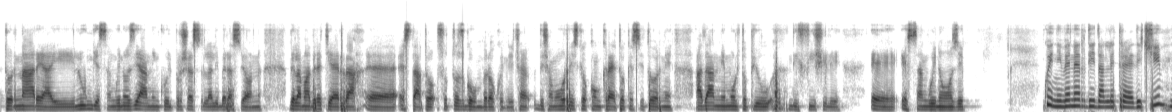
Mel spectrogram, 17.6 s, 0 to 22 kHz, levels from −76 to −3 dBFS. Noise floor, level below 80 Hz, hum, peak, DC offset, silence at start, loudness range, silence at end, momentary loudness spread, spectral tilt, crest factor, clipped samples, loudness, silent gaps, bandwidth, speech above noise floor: -57 dBFS; -52 dBFS; none; -6 dBFS; under 0.1%; 0.05 s; 2 LU; 0 s; 7 LU; -4 dB/octave; 16 dB; under 0.1%; -23 LUFS; none; 10.5 kHz; 34 dB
